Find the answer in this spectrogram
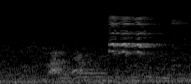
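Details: Inca jay in rural countryside: a single harsh, raspy call lasting about half a second after a quiet start, set against a constant low background hum.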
